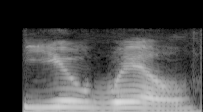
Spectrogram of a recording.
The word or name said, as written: you will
